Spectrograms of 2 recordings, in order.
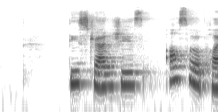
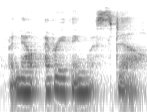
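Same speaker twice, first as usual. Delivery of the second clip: soft, breathless whisper of stillness; hushed whisper; 2 semitones lower, 7 dB quieter than usual. Shown as a demonstration. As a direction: whisper as if afraid to break the silence. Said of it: "I'll show you an example".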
